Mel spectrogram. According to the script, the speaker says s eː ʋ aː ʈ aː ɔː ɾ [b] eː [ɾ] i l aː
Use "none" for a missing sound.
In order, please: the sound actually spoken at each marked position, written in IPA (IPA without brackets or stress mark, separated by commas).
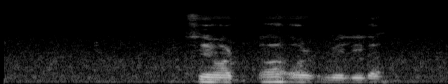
m, l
